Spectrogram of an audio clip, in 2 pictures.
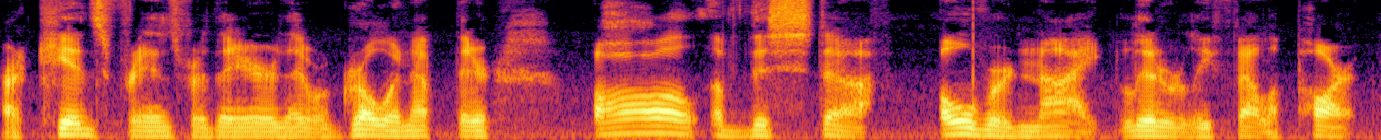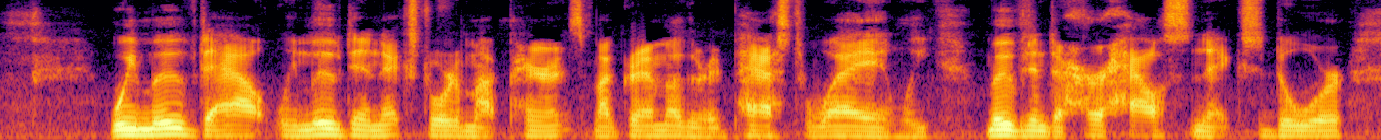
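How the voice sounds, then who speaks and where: A man with an American accent talks at a moderate pace in a fairly low pitch with fairly even intonation. The sound is dry and close with no echo. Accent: Southern US, redneck-sounding. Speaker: life coach, former pastor. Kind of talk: personal testimony. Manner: casual, conversational.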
